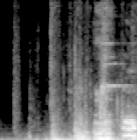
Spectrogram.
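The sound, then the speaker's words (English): A key card opens the door to infected management: a short mechanical clunk and rush of movement, ending in a brief electronic chirp. Fairly loud, with no talking. “a damn key card will open the door to infected management.”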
